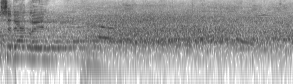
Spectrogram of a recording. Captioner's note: audience shouting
